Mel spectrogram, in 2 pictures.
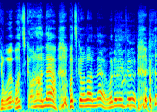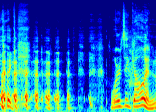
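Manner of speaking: high, laughing frantic questions; mock frantic. Fan refreshing news feeds, laughing mock panic. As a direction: play the obsessed fan.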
